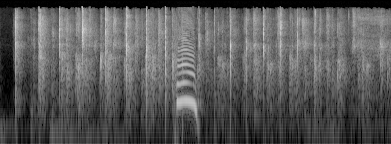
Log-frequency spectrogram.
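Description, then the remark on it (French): Audience applause for the illustrators who drew the afternoon's proceedings: a crowd clapping steadily throughout, with many quick, overlapping hand claps. A brief whistle with a rising and falling pitch cuts through the clapping partway in. “On peut les applaudir.”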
